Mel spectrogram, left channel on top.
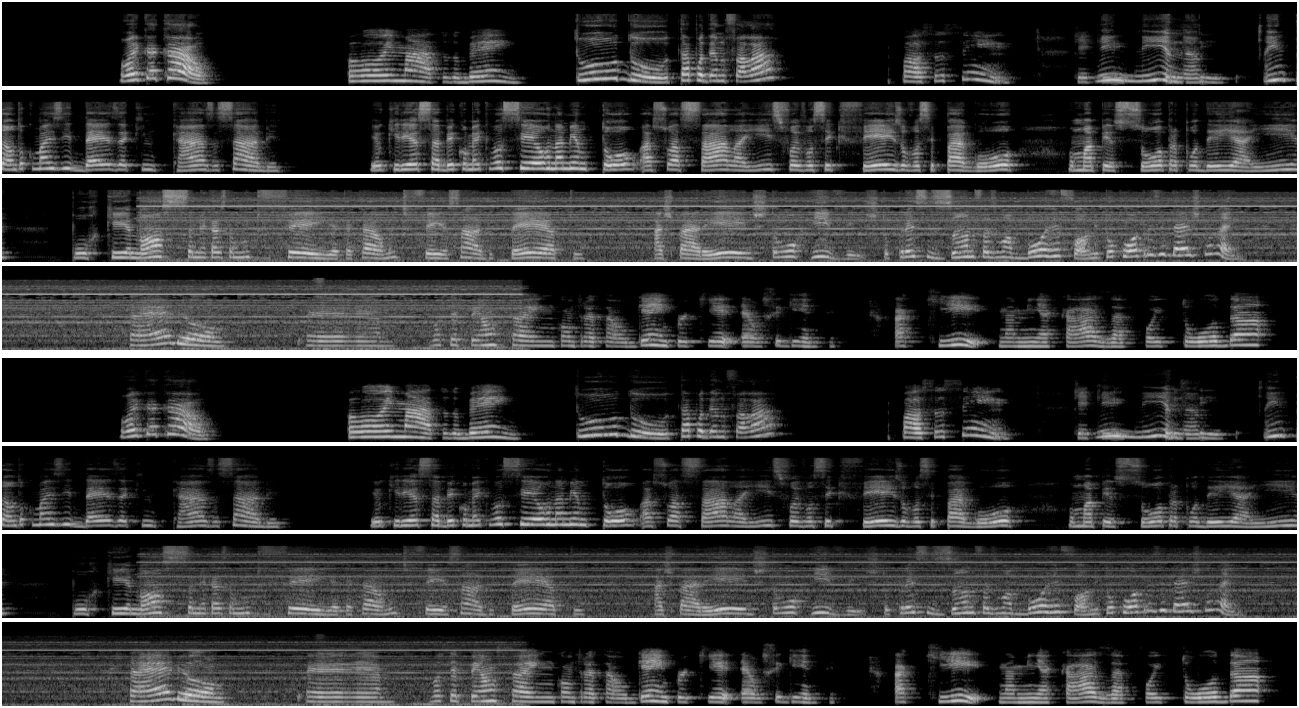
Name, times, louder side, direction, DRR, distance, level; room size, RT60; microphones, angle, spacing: voice 1, 1.2-2.1 5.7-7.8 10.9-12.0 12.6-15.7 16.6-23.1 23.6-26.0 26.6-31.7 32.4-38.3, left 3 dB, 40° left, 0.9 m, -22 dB
voice 2, 3.5-5.2 9.0-10.1 10.7-11.2 11.6-12.2 39.9-41.1 41.9-42.8 43.1-47.0 47.8-51.4, right 2 dB, 25° right, 1.2 m, -24 dB
sound 1, 27.2-44.1, left 10 dB, 90° left, 2.9 m, -24 dB
10.5 x 9.2 x 4.1 m
head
